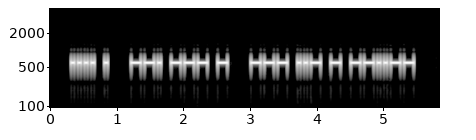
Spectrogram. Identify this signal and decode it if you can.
Morse code, heard as a keyed tone, about 24 wpm, 600 Hz. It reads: HE GOT OUT,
